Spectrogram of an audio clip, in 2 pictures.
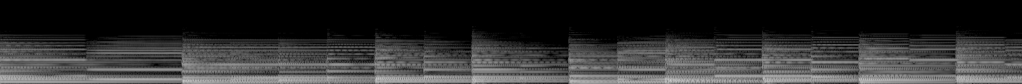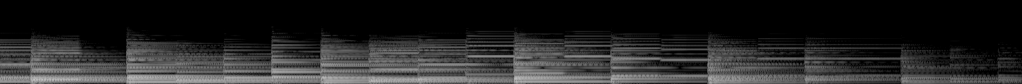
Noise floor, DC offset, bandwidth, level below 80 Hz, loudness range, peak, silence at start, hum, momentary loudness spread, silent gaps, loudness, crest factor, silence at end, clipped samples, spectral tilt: -45 dBFS; under 0.1%; 5.6 kHz; -42 dBFS; 7 LU; -8 dBFS; 0 s; none; 13 LU; none; -25 LUFS; 18 dB; 0 s; under 0.1%; -10 dB/octave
